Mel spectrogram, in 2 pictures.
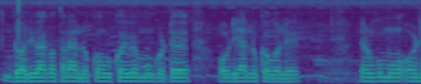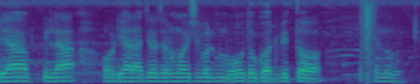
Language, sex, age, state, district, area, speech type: Odia, male, 18-30, Odisha, Rayagada, rural, spontaneous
